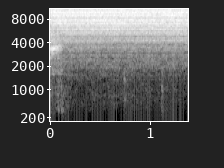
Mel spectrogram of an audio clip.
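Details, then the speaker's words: Big truck, dashboard panel removed: constant, sharp, unbroken hiss of compressed air, loudest through the dash air vent, from the line fitting on the air cylinder that operates a vent. "that leak I can hear it and I'd already tried the hose and it was a little bit louder right here through this air vent"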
